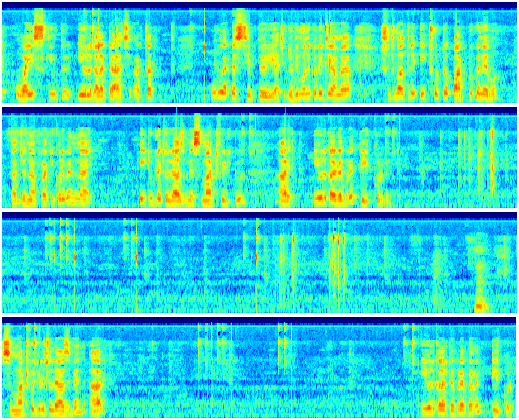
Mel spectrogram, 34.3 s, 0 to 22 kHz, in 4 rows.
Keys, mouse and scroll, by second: 5.2 ctrl+z, 6.4 scroll up 1, 12.6 click, 15.0 click, 16.6 ctrl+z, 17.9 click, 21.9 ctrl+z, 22.6 ctrl+End, 26.2 click, 29.0 click.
